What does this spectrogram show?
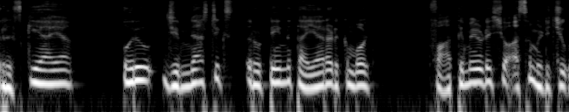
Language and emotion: Malayalam, fearful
